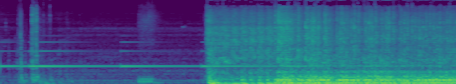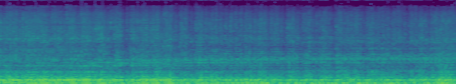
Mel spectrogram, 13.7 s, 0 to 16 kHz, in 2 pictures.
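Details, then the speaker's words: 2JZ engine after cylinder head reinstall and bent-valve repair following a timing belt tensioner failure: quick crank, catches immediately, steady even idle without ticking or knocking; normal idle, healthy engine. "She started right up. Motor sounds healthy. Super stoked to have her back up and running again."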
